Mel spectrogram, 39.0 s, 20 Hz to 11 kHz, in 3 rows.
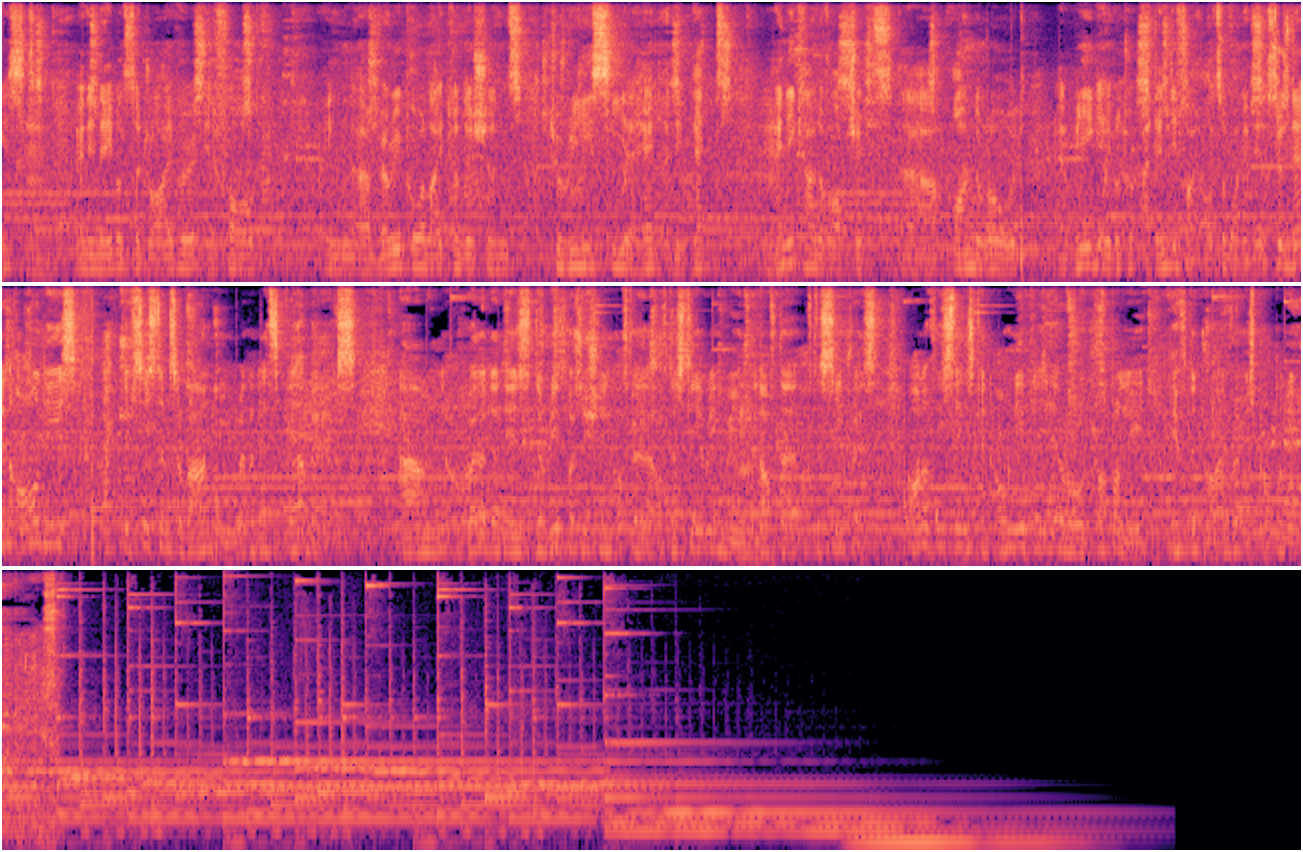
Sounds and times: Glockenspiel: 0.0 - 33.8.

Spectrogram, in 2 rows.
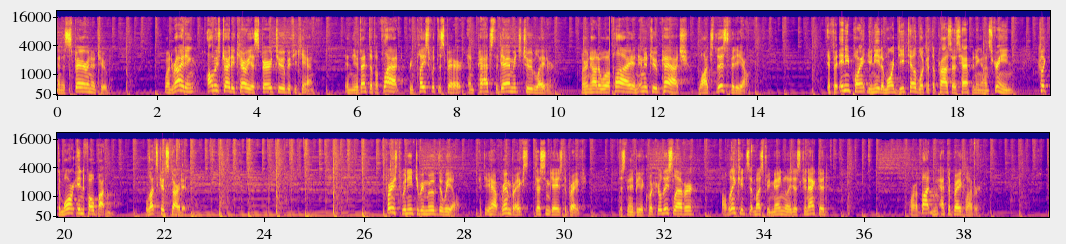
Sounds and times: Speech: 0.0 - 1.1, 2.2 - 5.2, 5.8 - 13.9, 15.4 - 22.6, 26.4 - 30.5, 31.1 - 35.4, 36.9 - 38.4
Music: 0.0 - 39.7.

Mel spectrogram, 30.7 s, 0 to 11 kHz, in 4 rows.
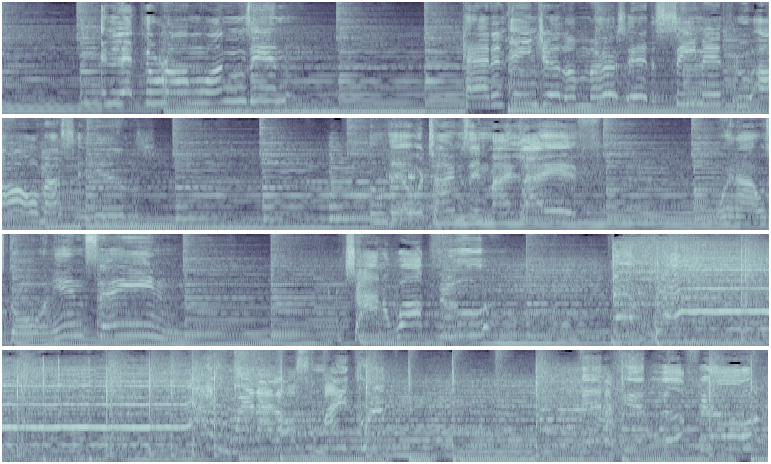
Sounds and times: Christian music: 0.0 - 30.6.

